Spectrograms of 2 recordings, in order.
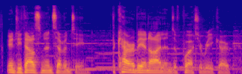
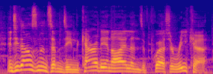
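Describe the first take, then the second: First: The reading sounds subdued and somber. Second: The reading sounds upbeat and cheerful. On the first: "Now it just feels like I'm being sarcastic" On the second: "Why am I saying it like this?"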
